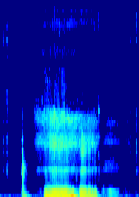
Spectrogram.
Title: キャバリア〜腕の中でいびき〜／Cavalier King Charles Spaniel〜Big snore〜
